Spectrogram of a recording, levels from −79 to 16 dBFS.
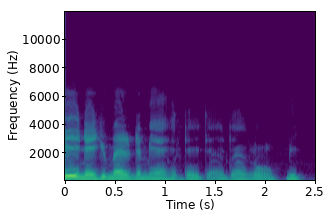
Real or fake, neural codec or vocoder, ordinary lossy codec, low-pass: real; none; none; 7.2 kHz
